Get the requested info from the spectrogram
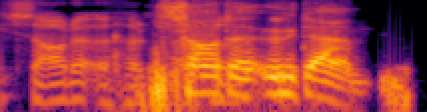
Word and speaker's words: Sardar Udham: Sada Udam. Sada is like a Sikh prefix. It means that you're a Sikh. Udam is the name of the guy.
